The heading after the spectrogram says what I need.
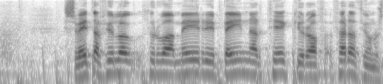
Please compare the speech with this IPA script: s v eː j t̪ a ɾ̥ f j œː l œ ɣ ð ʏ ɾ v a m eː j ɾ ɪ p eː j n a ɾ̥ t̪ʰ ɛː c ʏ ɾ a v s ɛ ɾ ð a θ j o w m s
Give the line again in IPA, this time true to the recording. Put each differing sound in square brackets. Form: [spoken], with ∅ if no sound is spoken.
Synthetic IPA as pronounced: s v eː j t̪ a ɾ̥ f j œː l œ ɣ [θ] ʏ ɾ v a m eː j ɾ ɪ p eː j n a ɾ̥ t̪ʰ ɛː c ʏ ɾ a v [f] ɛ ɾ ð a θ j o w [n] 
